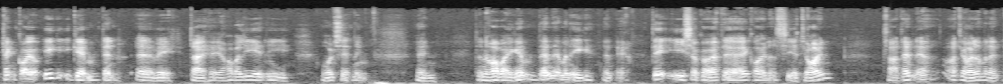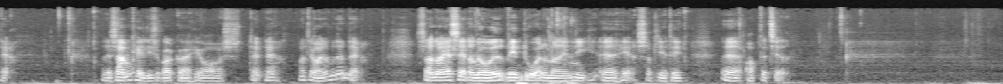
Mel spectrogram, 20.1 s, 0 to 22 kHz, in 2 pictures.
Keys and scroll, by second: 15.3 Escape.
